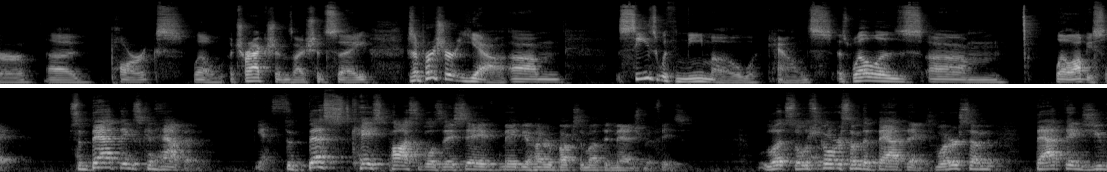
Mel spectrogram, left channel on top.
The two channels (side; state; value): both; different; correlation 0.00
